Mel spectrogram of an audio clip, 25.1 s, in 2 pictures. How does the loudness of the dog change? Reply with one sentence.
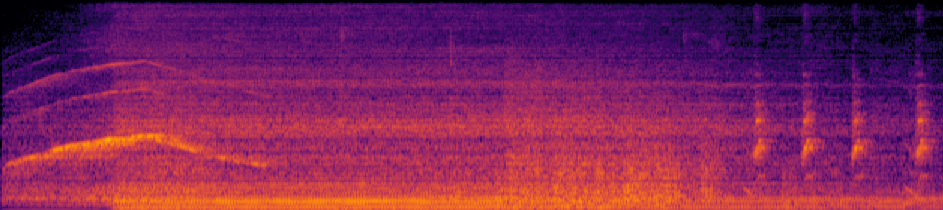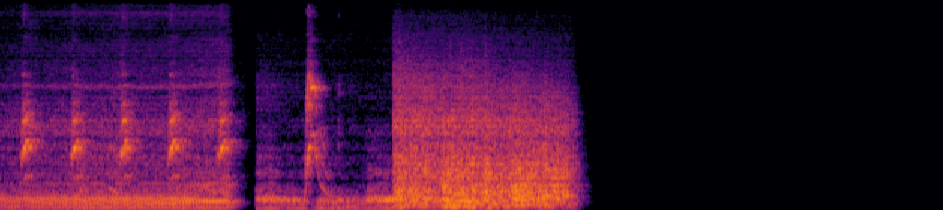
The volume of the dog stays about the same.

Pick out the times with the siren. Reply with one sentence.
You can hear the siren from 0.0 to 3.6 s.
